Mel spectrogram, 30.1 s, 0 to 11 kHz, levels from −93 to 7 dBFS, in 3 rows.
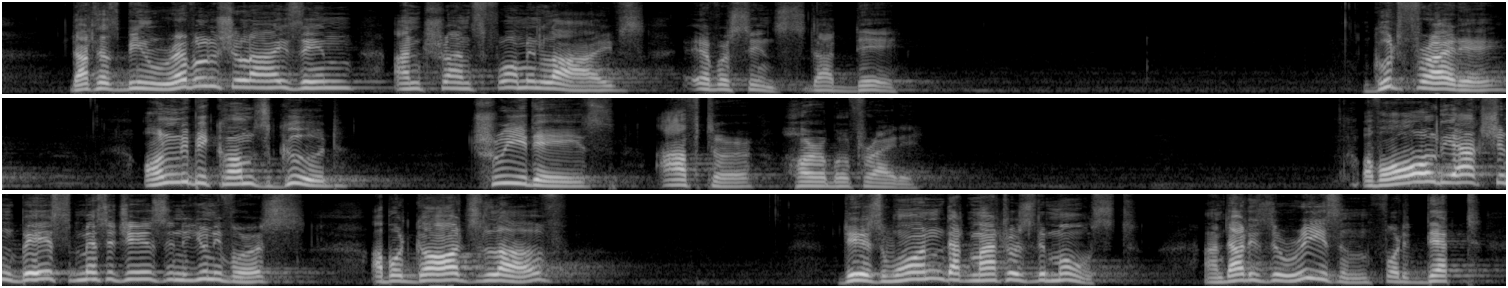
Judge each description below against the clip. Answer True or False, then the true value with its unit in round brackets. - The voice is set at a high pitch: True (200 Hz)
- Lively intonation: True (6.7 semitones)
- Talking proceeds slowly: True (95 wpm)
